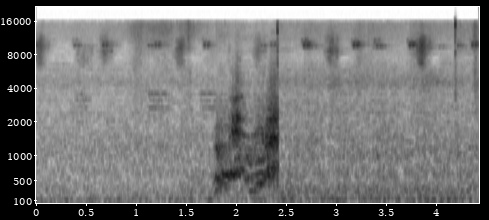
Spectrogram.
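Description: A dog barking briefly, once or twice, about two seconds in, over a steady low hum.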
